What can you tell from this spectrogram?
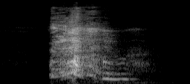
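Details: Sneeze in a female on day 2 of a congested head cold, after a bath to loosen congestion, with some nose-blowing: a single sharp, explosive sneeze trailing into a short voiced exhale.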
